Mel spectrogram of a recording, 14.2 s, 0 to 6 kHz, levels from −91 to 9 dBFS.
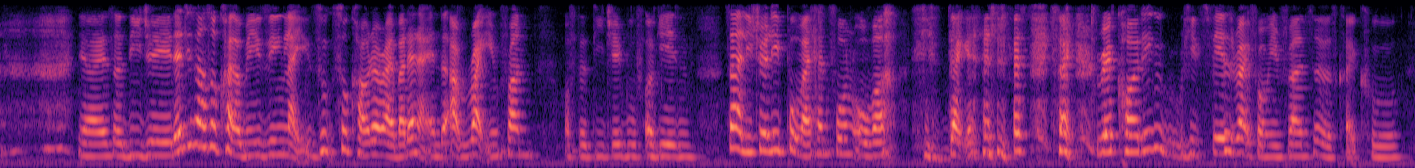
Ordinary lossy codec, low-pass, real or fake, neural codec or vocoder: none; 5.4 kHz; real; none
